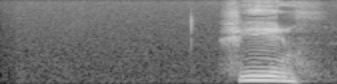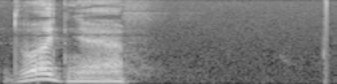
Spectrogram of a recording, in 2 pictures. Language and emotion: Russian, sad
